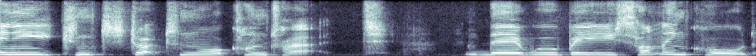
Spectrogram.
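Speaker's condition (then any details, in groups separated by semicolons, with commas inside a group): Ataxic cerebral palsy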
